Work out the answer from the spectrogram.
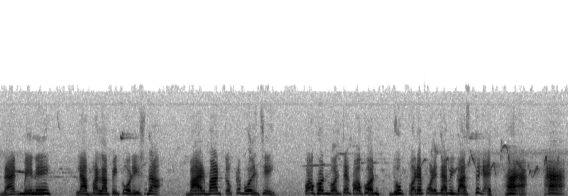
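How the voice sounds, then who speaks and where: A woman voicing excitable, cheeky cartoon birds in a children's fable, with squeaky, chattering, repetitive delivery. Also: normal speed, creaky, highs cut off, heavily acted. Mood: fussing. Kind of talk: children's animated fable acting. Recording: noisy, clicks, birdsong ambience behind.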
